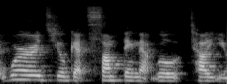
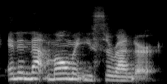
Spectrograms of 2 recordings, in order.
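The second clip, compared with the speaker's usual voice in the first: normal talking voice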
